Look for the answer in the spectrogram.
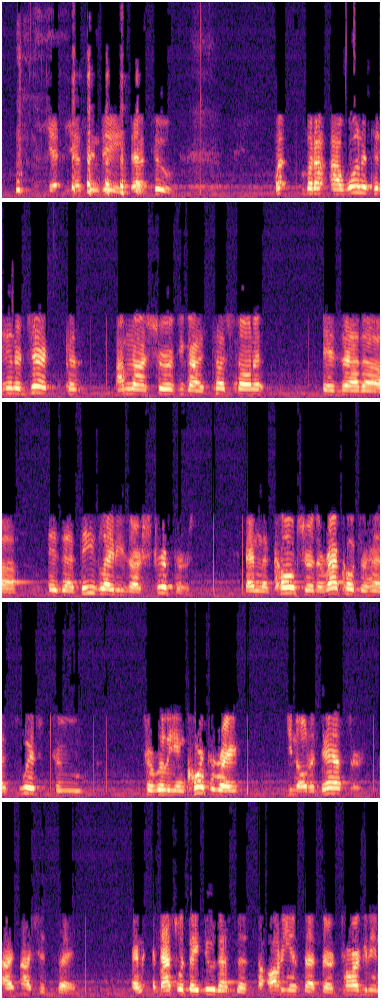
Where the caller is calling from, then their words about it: Las Vegas, Nevada, United States; I'm calling out of Vegas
